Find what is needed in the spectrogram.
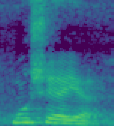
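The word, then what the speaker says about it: monsieur: आर यू, यहाँ पर देखिए एक वर्ड दिया हुआ है, इसका प्रोनाउंसिएशन आपको नीचे दिया हुआ है, मुशैयर।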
